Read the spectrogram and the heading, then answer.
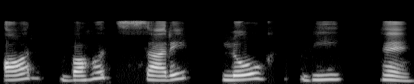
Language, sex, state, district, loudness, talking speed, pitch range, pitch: Hindi, male, Madhya Pradesh, Dhar, -17 LUFS, 85 wpm, 205-255 Hz, 220 Hz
